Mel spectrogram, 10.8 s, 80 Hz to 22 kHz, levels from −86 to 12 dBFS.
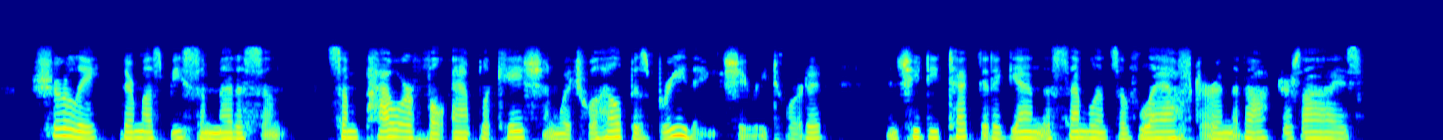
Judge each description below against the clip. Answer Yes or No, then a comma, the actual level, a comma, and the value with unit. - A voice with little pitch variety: Yes, narrow, 2.0 semitones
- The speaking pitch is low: No, medium, 165 Hz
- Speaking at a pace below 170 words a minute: Yes, average, 155 wpm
